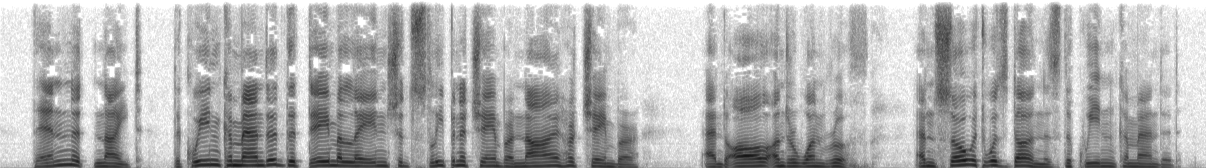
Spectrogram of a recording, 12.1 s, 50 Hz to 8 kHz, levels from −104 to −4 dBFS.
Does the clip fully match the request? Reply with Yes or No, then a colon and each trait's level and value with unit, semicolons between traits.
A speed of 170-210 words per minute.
No: average, 155 wpm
